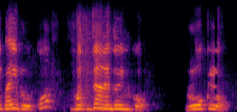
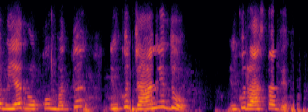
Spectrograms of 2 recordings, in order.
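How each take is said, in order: First: भाई रोको as one command, then मत जाने दो इनको together; break after रोको. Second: रोको मत as one unit, pause, then इनको जाने दो; break after मत. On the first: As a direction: split after रोको, urging them to stop. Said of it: "वो आरोप क्या कह रहा था". (रोको के बाद विराम, मत जाने दो के साथ) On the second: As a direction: keep मत with रोको, a separate plea on जाने दो. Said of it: "जो स्वतंत्रता सेनानी ने कहा". (रोको मत के बाद विराम, फिर इनको जाने दो) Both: Shown as a demonstration.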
